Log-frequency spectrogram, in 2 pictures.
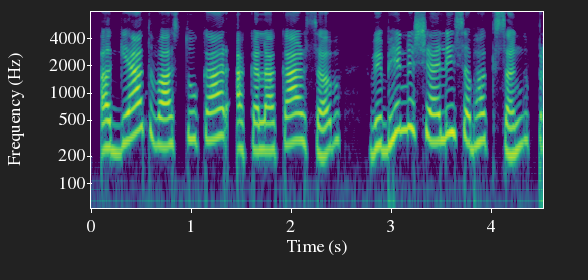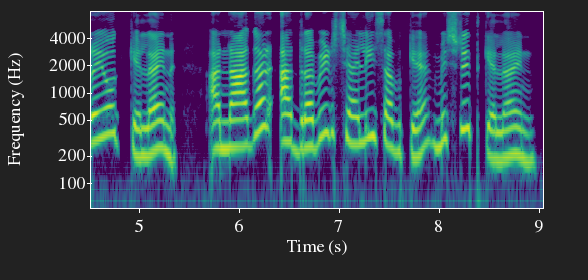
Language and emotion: Maithili, neutral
